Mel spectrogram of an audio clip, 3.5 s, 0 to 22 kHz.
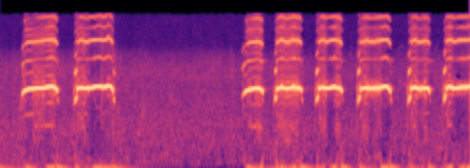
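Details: Nest-cam osprey on Kent Island, Maryland, 1 August 2018: two drawn-out shrill whistles, a pause of about a second, then five more loud piping calls in rapid sequence.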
